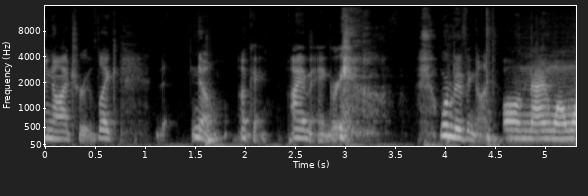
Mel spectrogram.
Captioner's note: laughs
